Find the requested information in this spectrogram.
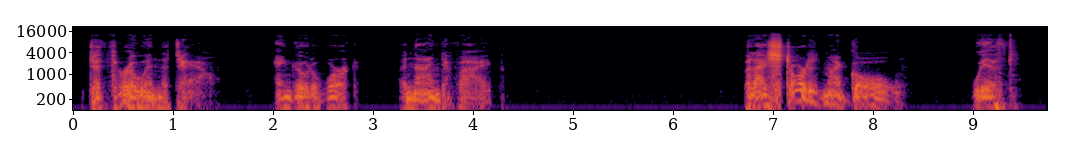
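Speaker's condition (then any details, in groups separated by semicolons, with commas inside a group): Throat cancer; tracheostomy tube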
